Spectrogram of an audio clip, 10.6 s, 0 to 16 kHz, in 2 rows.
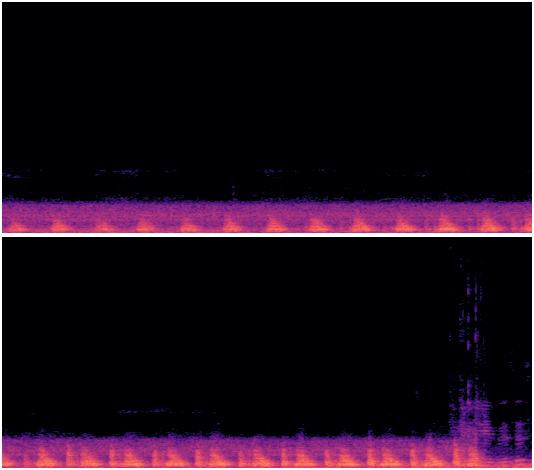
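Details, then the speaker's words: Fast, regular whooshing pulses at about 140 per minute on transvaginal ultrasound at the first prenatal visit, at 7 weeks and 5 days of pregnancy; fetal heartbeat. "heartbeat Ayan so napakinggan niyo po ang heartbeat ng aming baby"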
